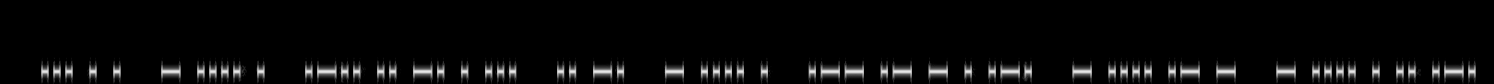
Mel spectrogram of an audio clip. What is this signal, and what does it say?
Morse code, heard as a keyed tone, about 20 wpm, 600 Hz. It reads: SEE THE LINES IN THE WATER THAT THEIR
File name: the old man and the sea part 2 20wpm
